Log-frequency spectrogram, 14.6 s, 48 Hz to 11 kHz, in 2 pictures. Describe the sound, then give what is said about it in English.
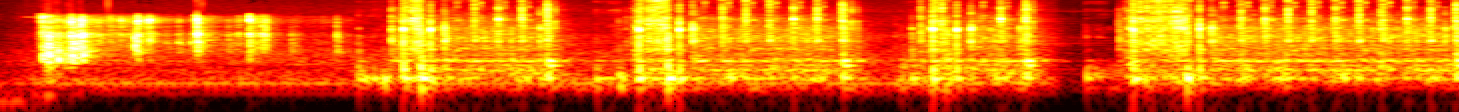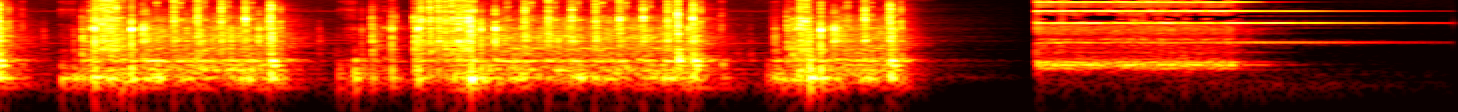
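A rotary telephone dial whirs and clicks through about seven quick bursts, each a rapid rattle of clicks, as someone calls the 25th Precinct police headquarters, followed by a single steady, tonal ring on the line. No one speaks. “I'll call him. Get him to give you a rundown on me, and then we'll both go on over to the headquarters.”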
